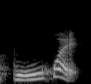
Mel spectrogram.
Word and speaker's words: 不: modification, we talked about if the word after this 不 character is 4th tone, then you don't pronounce 不 as 4th tone, you need to pronounce as 2nd tone. So 不会也不会有经济压力。Also will not, still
